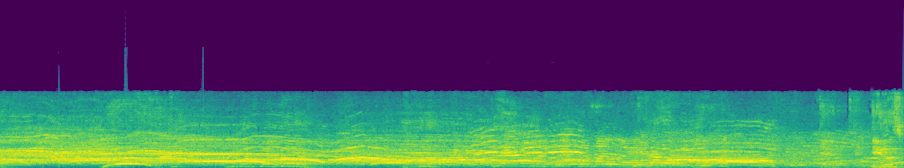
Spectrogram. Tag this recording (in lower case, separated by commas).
speech, inside a public space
